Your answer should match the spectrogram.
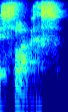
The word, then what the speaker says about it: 's nachts: 's nachts doesn't usually get pronounced like that, but you drop the T, basically when you say that. You say 's nachts.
